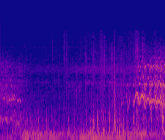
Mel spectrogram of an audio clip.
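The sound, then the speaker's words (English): Spooked horses at an isolated farmstead at night: scattered hoof clops build in loudness before a shrill neigh breaks out near the end, with no voices. “Later that night, something spooks the horses at an isolated farmstead.”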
